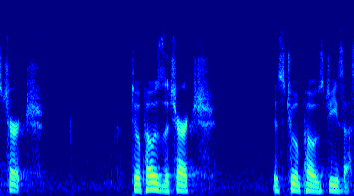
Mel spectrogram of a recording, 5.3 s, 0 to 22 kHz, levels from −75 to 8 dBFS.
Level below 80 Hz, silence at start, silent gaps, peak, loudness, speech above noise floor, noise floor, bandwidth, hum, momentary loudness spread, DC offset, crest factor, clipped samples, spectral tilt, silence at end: -72 dBFS; 0 s; none; -18 dBFS; -36 LUFS; 31 dB; -66 dBFS; 15.5 kHz; none; 16 LU; under 0.1%; 20 dB; under 0.1%; -5.5 dB/octave; 0 s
